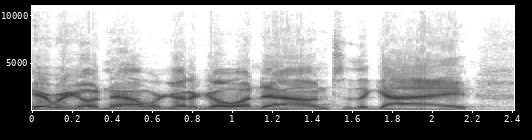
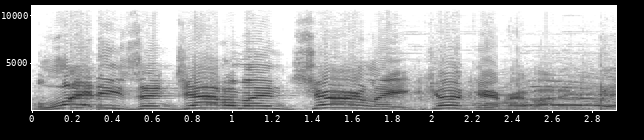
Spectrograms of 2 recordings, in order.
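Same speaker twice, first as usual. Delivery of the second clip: big build-up intro; 13 semitones higher than usual. Real, not acted. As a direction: sell the name big to the crowd. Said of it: "I was gonna do a big build-up".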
